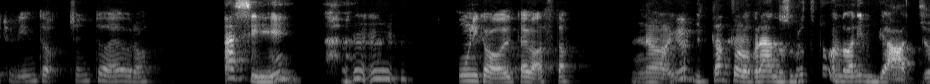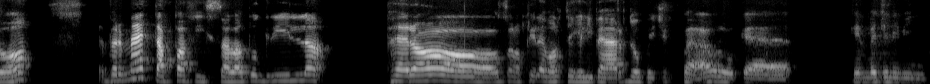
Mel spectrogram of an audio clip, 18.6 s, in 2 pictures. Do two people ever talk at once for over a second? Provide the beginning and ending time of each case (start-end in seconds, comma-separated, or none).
none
